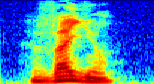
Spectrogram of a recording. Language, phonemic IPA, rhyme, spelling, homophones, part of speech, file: French, /va.jɑ̃/, -jɑ̃, vaillant, vaillants, adjective, Fr-vaillant.ogg
- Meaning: 1. valuable, which has legal tender 2. valiant 3. hardworking 4. nice 5. healthy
